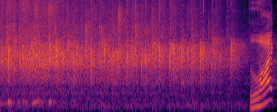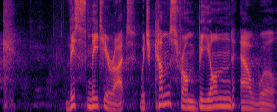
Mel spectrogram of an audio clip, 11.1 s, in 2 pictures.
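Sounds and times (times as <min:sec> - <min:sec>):
crowd applauding: 0:00.0 - 0:05.0
speech: 0:05.0 - 0:05.8, 0:06.9 - 0:11.0.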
